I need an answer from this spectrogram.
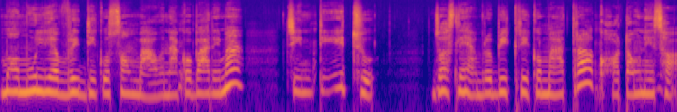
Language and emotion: Nepali, fearful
